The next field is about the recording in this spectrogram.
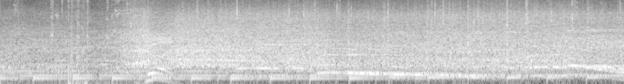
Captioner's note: crowd cheers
